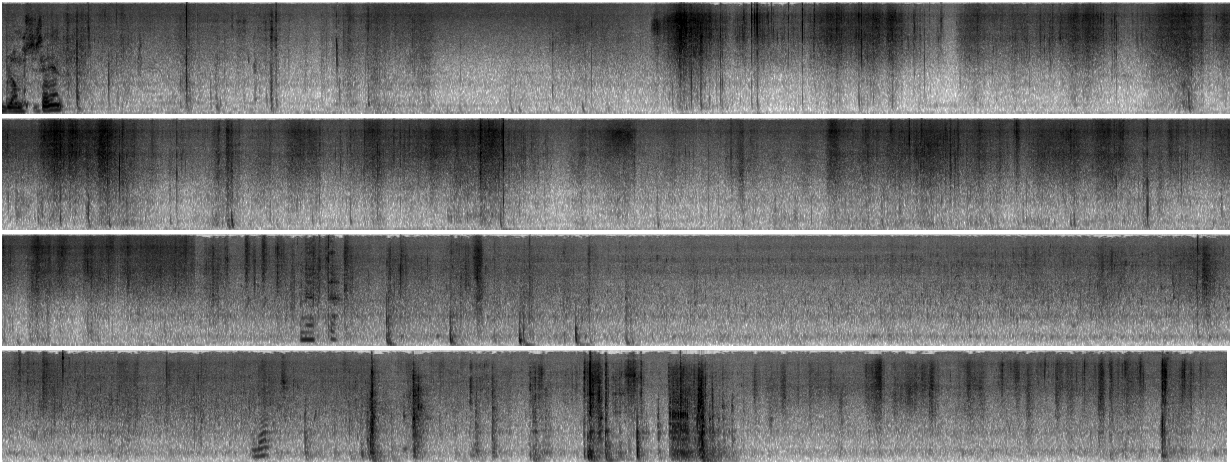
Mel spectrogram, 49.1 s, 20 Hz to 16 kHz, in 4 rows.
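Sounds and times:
rustling and crackling: 0.4s - 28.1s.

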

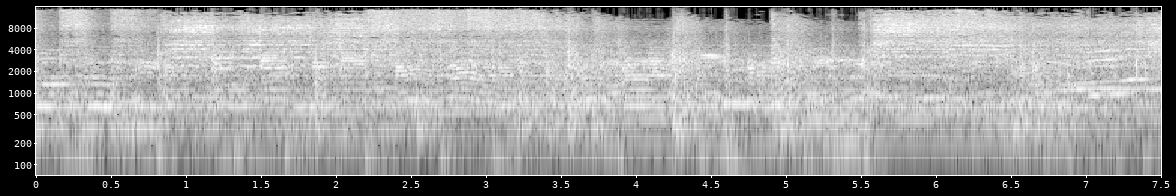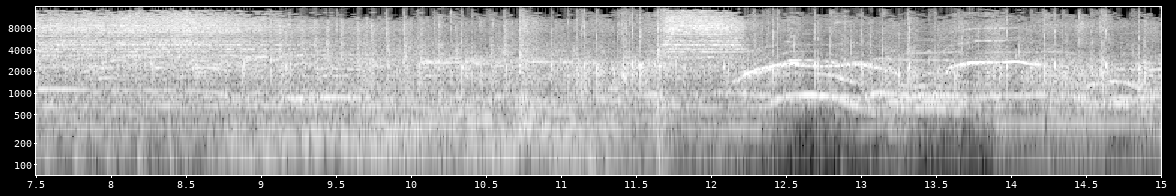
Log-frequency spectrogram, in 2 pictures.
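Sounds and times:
acoustic and electric guitars: 0.0s - 15.0s
drum kit: 0.0s - 15.0s.

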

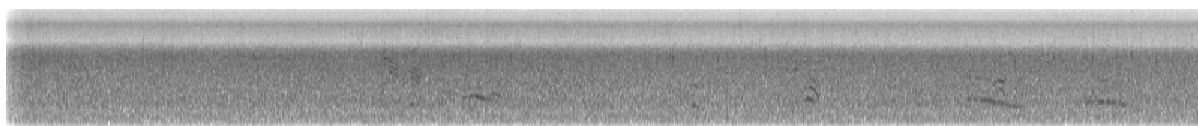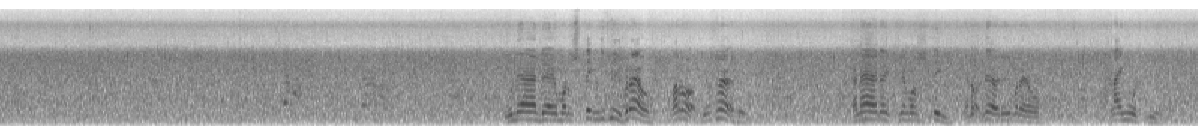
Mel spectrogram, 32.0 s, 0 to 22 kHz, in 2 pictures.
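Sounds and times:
rushing flowing water: 0.1s - 31.9s.

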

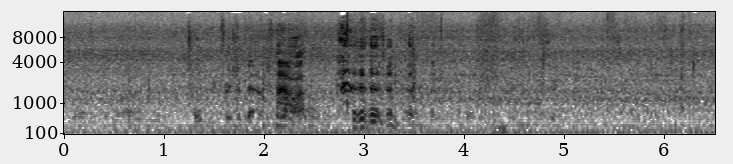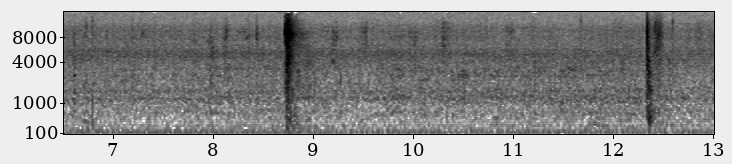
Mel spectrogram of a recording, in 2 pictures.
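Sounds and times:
car engine idling: 0.0s - 13.0s
sharp thump: 8.7s - 9.0s.

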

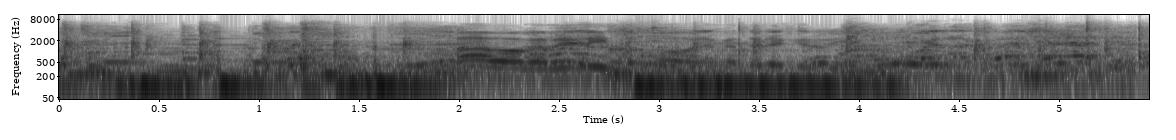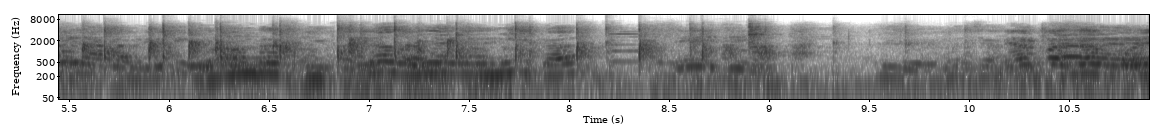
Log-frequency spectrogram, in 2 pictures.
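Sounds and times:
small group clapping: 0.0s - 2.1s, 3.0s - 10.2s
men talking and calling out: 0.9s - 10.9s.

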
